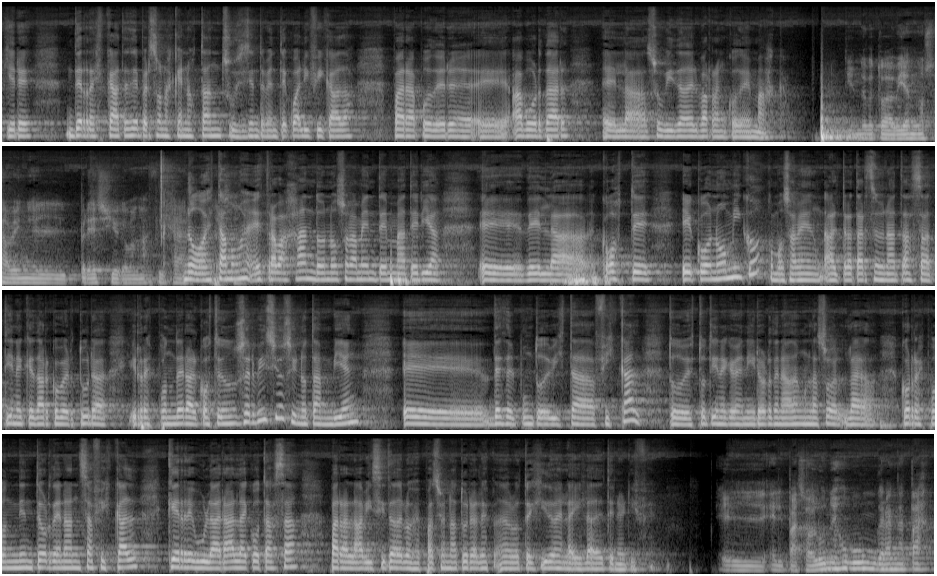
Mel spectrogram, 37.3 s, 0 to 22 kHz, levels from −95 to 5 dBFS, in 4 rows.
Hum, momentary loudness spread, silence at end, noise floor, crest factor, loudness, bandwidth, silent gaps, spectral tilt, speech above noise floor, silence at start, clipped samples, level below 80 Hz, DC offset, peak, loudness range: none; 8 LU; 0 s; -55 dBFS; 18 dB; -24 LUFS; 19 kHz; none; -6.5 dB/octave; 31 dB; 0 s; under 0.1%; -56 dBFS; under 0.1%; -6 dBFS; 4 LU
